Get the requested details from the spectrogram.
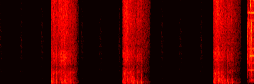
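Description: Short game sound effects pop as tiles flip into place.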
